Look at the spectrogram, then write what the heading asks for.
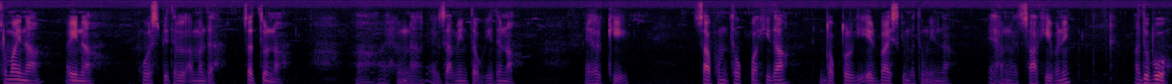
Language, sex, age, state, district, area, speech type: Manipuri, male, 60+, Manipur, Chandel, rural, spontaneous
